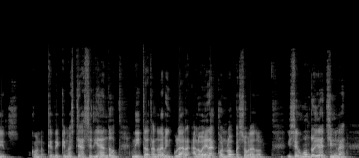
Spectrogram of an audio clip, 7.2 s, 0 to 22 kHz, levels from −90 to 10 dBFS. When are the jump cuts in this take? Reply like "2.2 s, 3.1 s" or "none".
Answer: none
